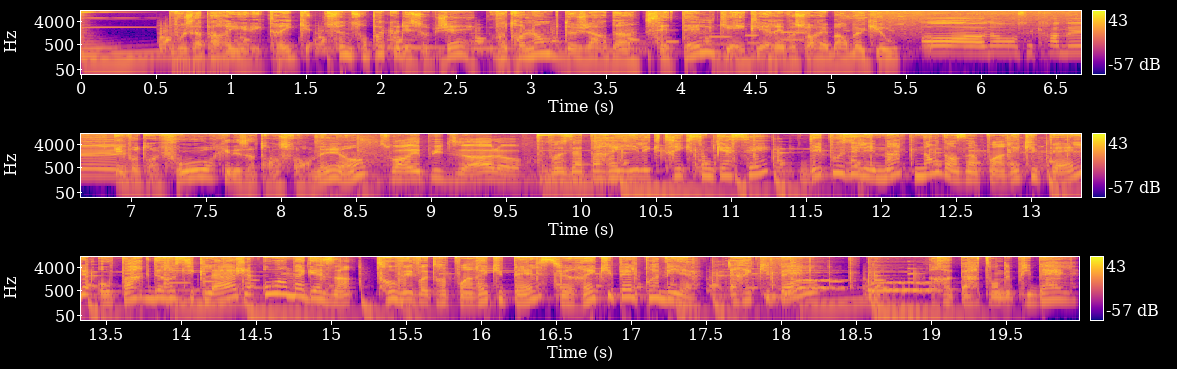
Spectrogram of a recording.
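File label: radio music intro, french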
